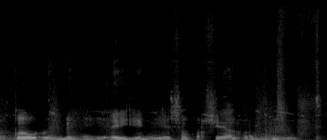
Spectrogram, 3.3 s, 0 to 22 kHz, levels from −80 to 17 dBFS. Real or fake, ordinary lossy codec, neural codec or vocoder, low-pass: fake; none; codec, 44.1 kHz, 1.7 kbps, Pupu-Codec; none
